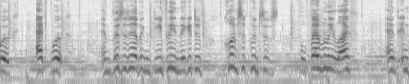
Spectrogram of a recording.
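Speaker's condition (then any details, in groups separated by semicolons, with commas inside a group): Quadriplegic cerebral palsy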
